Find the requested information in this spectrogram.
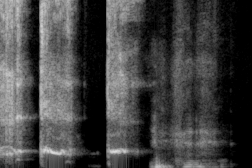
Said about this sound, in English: That sounds like a smoker's cough if I've heard one.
